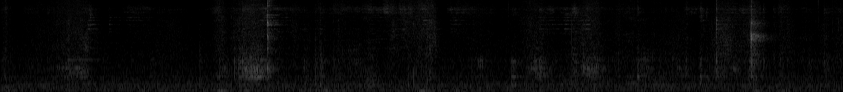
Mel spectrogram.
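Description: Faint scraping of a silicone spatula against a stainless steel mixing bowl as soft cookie dough is worked and gathered, in irregular strokes, with one louder stroke about two and a half seconds in.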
